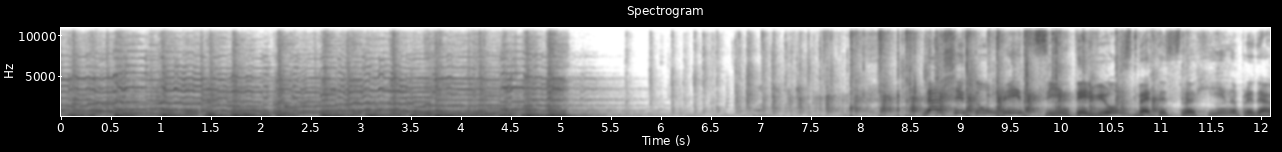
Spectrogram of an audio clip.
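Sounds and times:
people clapping: 0.0 - 11.8.

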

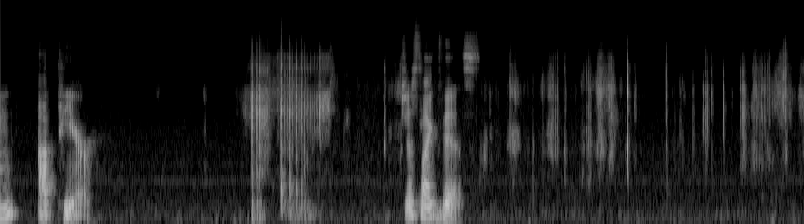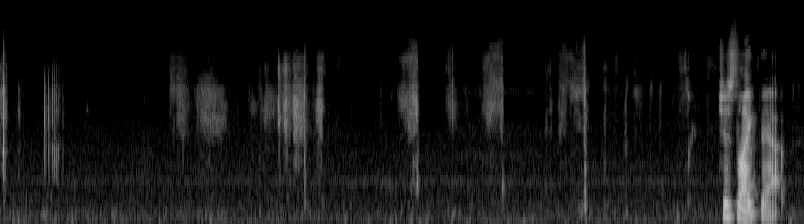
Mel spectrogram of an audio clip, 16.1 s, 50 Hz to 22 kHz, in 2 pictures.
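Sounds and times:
paper bill crinkling: 2.5 - 3.4, 4.8 - 8.7, 9.8 - 11.4.

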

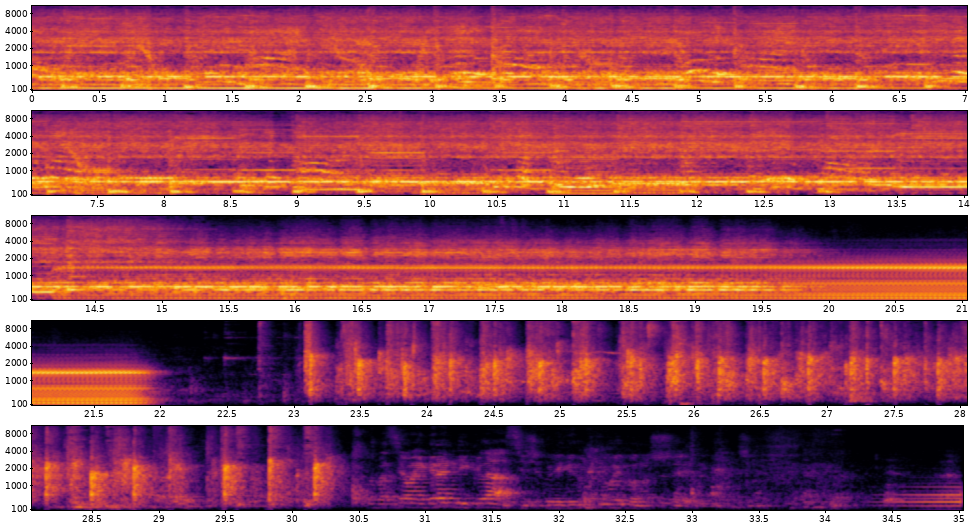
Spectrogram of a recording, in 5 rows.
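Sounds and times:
electronic band playing: 0.0 - 22.1
audience applauding: 22.8 - 30.7.

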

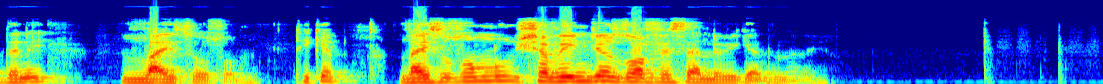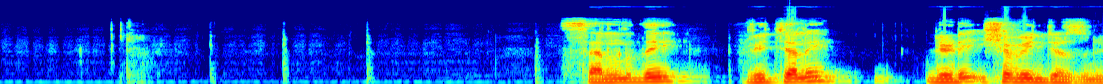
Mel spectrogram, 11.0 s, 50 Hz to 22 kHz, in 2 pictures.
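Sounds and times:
stylus tapping on pen tablet: 4.9 - 8.4.

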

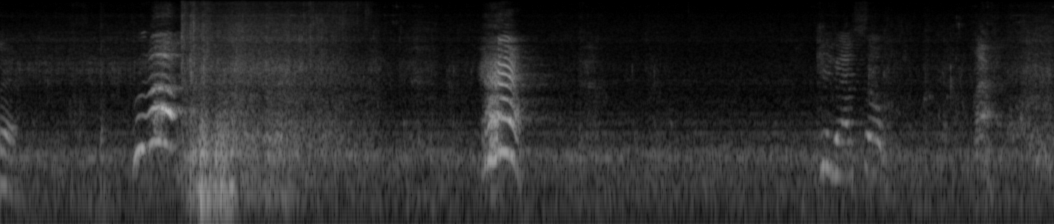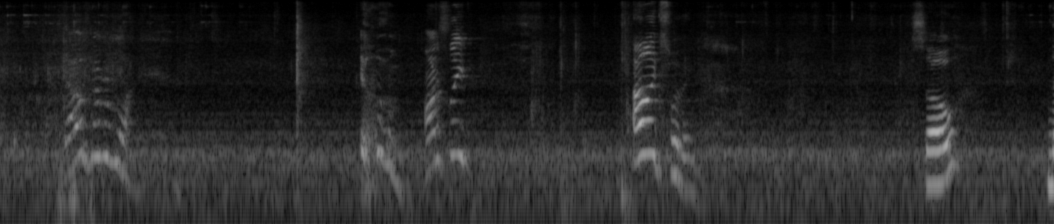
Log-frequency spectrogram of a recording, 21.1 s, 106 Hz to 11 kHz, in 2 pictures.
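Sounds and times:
child calling out: 1.3 - 1.8, 4.8 - 5.4.

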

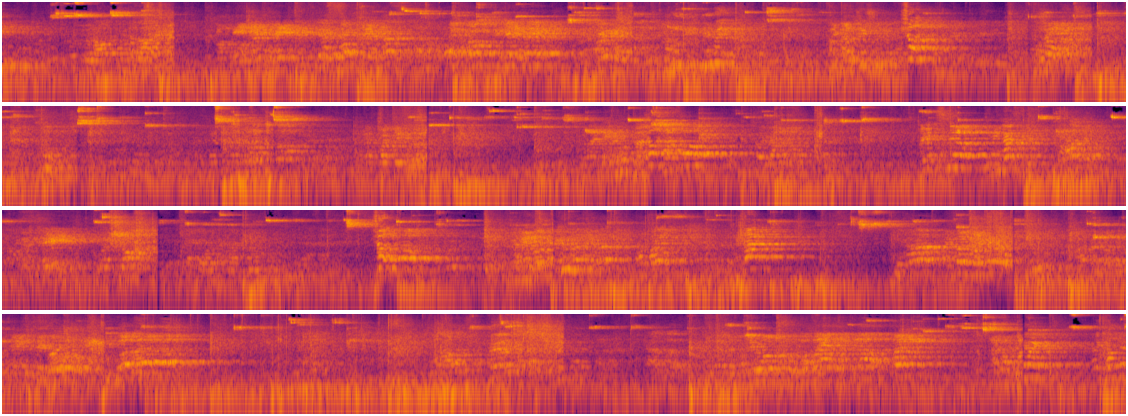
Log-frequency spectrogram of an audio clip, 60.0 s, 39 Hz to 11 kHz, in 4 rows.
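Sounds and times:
basketball bouncing on hardwood floor: 47.7 - 50.9.

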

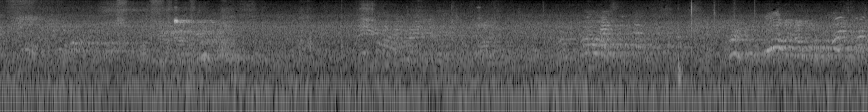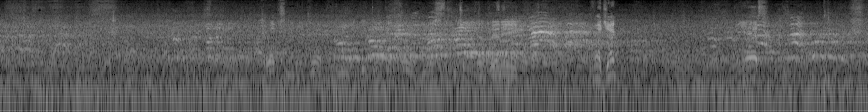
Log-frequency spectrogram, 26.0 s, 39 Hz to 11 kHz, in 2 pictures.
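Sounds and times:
steady low hum: 0.0 - 26.0
people shouting and calling out: 17.9 - 26.0.

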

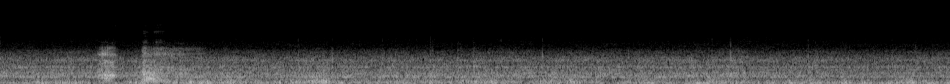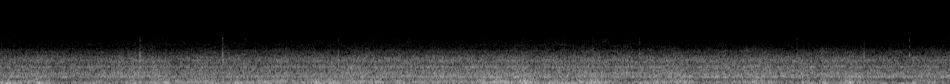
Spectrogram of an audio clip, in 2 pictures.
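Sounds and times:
bicycle tyre hum on pavement: 0.0 - 19.0
wind rumbling on microphone: 0.0 - 19.0.

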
